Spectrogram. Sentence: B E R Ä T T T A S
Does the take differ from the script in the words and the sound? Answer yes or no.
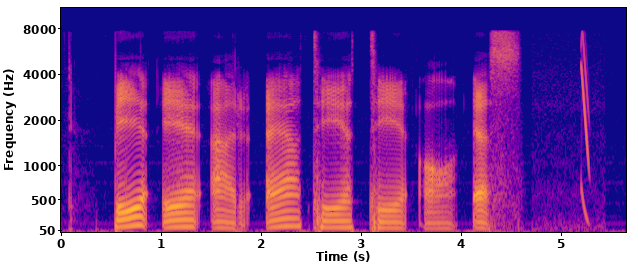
yes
